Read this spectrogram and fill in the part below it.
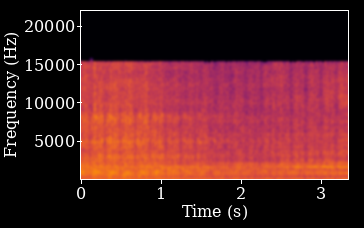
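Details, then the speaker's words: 03-07 Ford 6.0 Powerstroke diesel with stock exhaust, just started after cycling the glow plugs twice: an uneven, choppy exhaust idle with a lumpy pulse of about two beats a second and the tailpipe shaking. Misfire from plugged injector, one injector down. "do you hear the chop in the exhaust chop chop chop chop chop chop chop chop chop and it's just not smooth you can see the tail pipe shaking a little bit that's an indication of one injector B uh down"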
